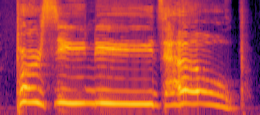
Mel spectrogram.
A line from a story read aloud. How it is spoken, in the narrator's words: Tyson yelling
